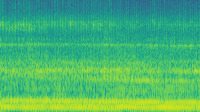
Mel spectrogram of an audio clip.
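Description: A long, loud, drawn-out burp holding one nearly steady pitch.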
